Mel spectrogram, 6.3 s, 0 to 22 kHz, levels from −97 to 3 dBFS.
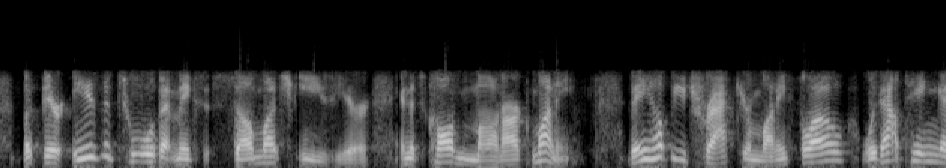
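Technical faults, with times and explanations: throughout, G.723.1 codec: The speech sounds muffled and hoarse, with smeared consonants and nothing below about 200 Hz or above 3.5 kHz. The heavy damage fits the G.723.1 codec at 6.3 kbit/s, whose 30 ms frames and slowly updated voice model blur quick changes.
0.89–1.03 s and 3.20–3.34 s, VoIP packet loss concealed by the speech codec: After "there is a" (ending before "that makes it so") and after "easier and it's called", the sound stretches into a fading buzzy tone or coloured noise and stays weak or distorted for tens of milliseconds or more. Each gap points to one lost 30 ms frame. The decoder repeats its last pitch and filter at falling gain, and later frames recover only gradually.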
